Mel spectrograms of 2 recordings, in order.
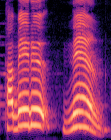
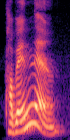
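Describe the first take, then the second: First: A full 'ru' syllable comes before 'nen'. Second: The 'ru' is reduced to 'n' before 'nen'. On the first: "るんだをる、ねんに変える言い方" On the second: "このるをね、んに変えてもいいです"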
